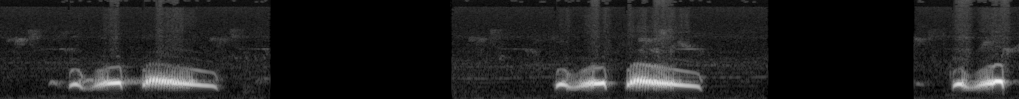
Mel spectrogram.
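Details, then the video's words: Spotted dove kept as a decoy bird, cooing steadily: low, mellow two-part coos, a short note followed by a longer falling one, repeated about every three seconds against a silent background. "chim cu mồi thúc gù liên tục"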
